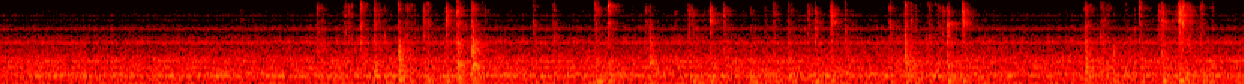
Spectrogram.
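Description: Fingertips press the plastic keycaps of a red-backlit laptop keyboard, typing in a quiet, irregular run of light taps. Each tap is a short, bright click that stands out against a steady low background noise, with a few slightly louder strokes along the way.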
